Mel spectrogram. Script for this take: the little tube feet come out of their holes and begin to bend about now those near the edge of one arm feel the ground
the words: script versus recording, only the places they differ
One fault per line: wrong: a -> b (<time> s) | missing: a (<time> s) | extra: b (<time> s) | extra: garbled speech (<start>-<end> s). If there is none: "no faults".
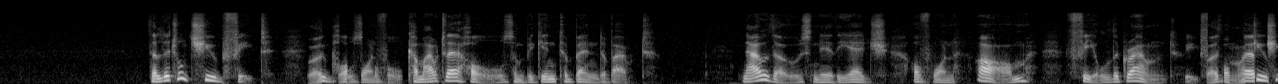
extra: garbled speech (3.1-4.0 s)
missing: of (4.5 s)
extra: garbled speech (11.8-12.8 s)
